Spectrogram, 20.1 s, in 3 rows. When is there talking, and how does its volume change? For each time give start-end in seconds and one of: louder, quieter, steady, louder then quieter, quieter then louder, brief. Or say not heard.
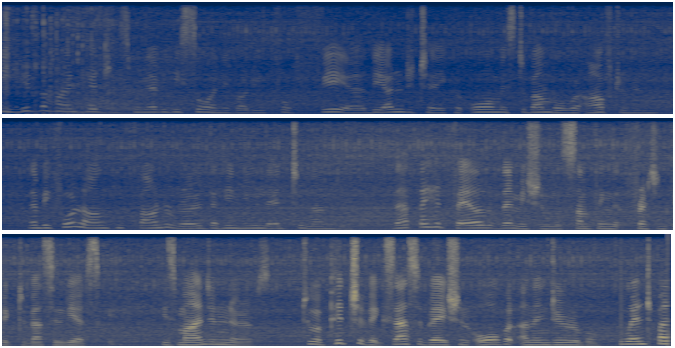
0.0-20.0 louder.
